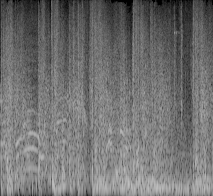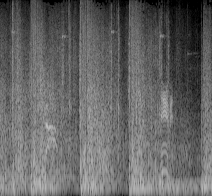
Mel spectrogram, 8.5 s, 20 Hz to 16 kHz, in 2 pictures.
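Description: Dense gunfire from a Red Dead Redemption 2 shootout fills the scene with repeated loud shots and booms, overlapping with voices and game ambience throughout.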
